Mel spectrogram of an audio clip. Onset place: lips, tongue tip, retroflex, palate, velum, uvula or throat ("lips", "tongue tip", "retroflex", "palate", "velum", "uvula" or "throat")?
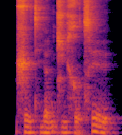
retroflex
